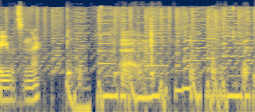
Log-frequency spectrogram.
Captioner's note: fumbling noises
